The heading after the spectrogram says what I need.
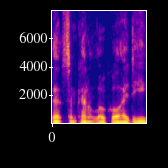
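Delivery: put-on flat emotionless voice. Retelling what a stranger in the immigration line asked: imitating an emotionless voice. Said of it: "he has, like, no emotion when he's talking".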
